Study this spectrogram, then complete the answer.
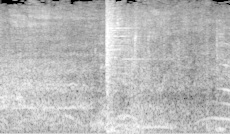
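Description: A metal bar strikes a body with a heavy thud.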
